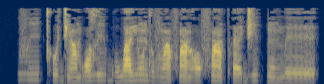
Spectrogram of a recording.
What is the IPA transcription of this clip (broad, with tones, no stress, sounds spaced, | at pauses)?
v iː˦ kʰ ʊ˦˨ d͡ʒ ã˨ b ɔ˦ z iː˦ b ʊ˨ w a˦ j ũ˦ d ʊ˨ v ã˨ f ã˦˨ ɣ ɔ˨ f ã˦ pʰ ɛ˨ d͡ʒ i˦ k͡p ũ˨ m eː˨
